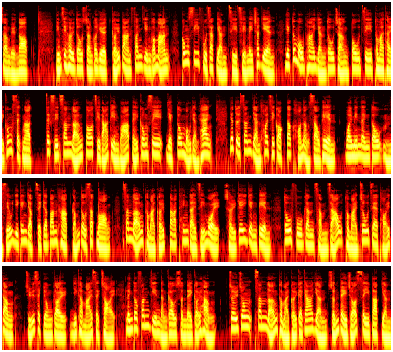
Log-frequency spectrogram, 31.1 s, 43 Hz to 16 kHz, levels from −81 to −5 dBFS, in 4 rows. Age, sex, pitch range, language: 30-49, male, 125-175 Hz, Chinese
